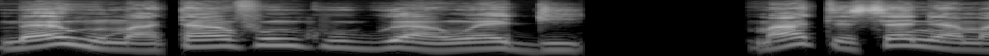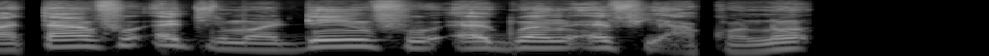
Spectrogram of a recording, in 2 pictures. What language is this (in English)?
Akan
